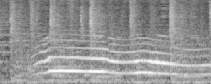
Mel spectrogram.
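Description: One long wailing cry, held for about two seconds, rising at the start and then sliding slowly down in pitch.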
